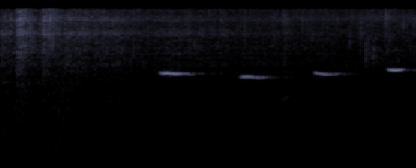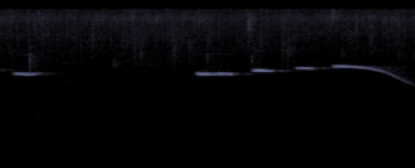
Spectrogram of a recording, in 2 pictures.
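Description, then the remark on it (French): Someone whistles a short, bouncy tune of about nine clear notes in the shower over a steady hiss of running water, the last note gliding downward at the end. “C'est la musique qu'ils auront en tête lorsqu'ils penseront à votre contenu, même celle qu'ils se surprendront à siffler lorsqu'ils prendront leur douche.”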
